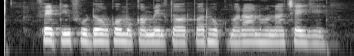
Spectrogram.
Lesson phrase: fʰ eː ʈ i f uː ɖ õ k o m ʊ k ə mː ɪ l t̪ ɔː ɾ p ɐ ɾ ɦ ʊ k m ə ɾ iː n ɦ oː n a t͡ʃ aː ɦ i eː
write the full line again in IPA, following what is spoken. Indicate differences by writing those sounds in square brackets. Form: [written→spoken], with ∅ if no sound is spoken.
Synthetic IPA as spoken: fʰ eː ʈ i f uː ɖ õ k o m ʊ k ə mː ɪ l t̪ ɔː ɾ p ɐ ɾ ɦ ʊ k m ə ɾ [iː→aː] n ɦ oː n a t͡ʃ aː ɦ i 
